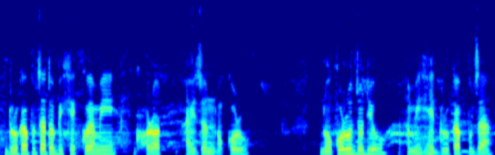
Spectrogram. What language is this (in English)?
Assamese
